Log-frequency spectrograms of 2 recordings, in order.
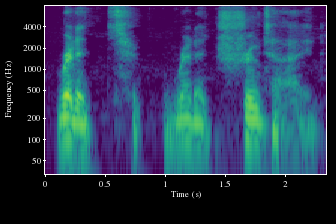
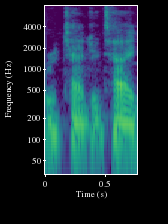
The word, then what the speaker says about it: retatrutide: So you might hear retatrutide, but I'm going to go ahead and call it retatrutide because I want to keep the emphasis on the same syllables as I do with the other medications.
